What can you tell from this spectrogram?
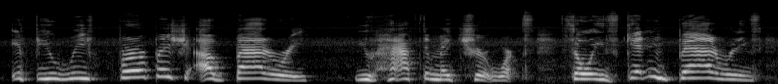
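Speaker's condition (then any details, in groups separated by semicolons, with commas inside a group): Cerebral palsy; cannot walk, crawls to get around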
